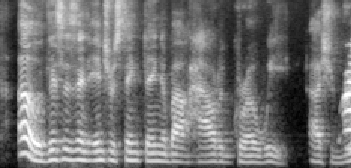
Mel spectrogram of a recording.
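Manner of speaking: usual speaking voice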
